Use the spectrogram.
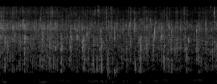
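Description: Onions and cashews fry in oil in a kadai, a steady close sizzle with crackling texture that runs evenly throughout, with no voices.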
